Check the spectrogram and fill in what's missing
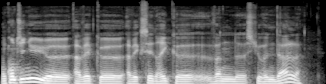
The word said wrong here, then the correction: Van Styvendael: J'espère que je prononce correctement. – C'est plus simple, c'est Van Stevendel. Van Stevendel. Voilà.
